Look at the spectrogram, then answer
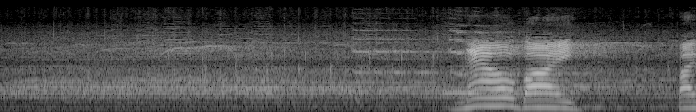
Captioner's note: cheers and applause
